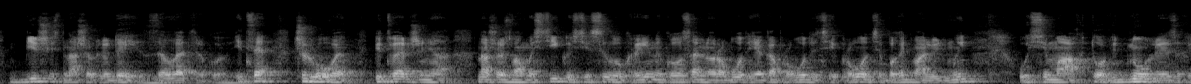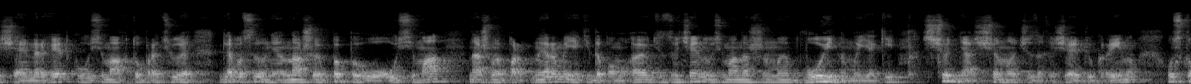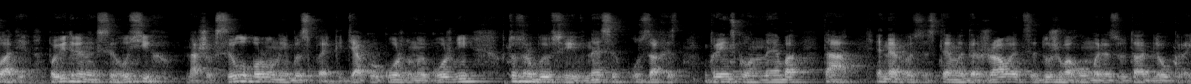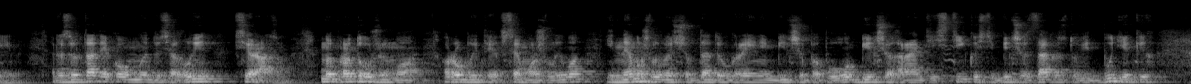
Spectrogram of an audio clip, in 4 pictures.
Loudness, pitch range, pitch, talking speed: -26 LUFS, 95-115 Hz, 105 Hz, 135 wpm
